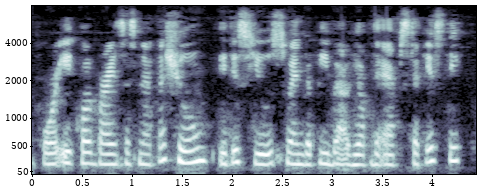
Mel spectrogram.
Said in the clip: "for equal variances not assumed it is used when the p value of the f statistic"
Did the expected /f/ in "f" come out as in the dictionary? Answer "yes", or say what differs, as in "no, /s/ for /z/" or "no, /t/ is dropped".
no, /p/ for /f/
